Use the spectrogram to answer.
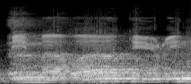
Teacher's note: nunnya ditahan, bacaan gunnah ya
